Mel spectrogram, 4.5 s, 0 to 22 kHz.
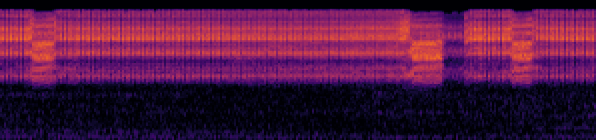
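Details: Kuroiwa's cicada chorusing near the Kōme River mouth, Tenjin-machi, Nishinoomote, Tanegashima, Japan, on 7 September 2022: a steady, dense high buzzing drone with two louder swelling bursts and a brief drop near the end.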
